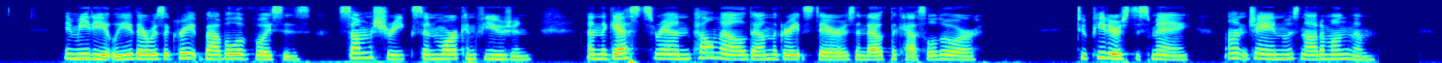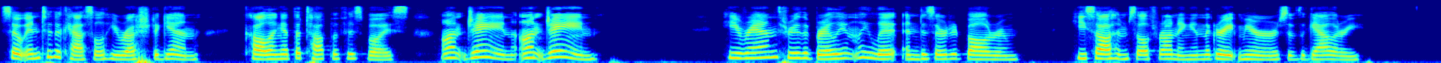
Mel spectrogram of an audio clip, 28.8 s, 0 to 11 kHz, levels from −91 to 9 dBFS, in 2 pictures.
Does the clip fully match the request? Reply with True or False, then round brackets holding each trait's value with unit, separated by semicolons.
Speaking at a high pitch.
True (225 Hz)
